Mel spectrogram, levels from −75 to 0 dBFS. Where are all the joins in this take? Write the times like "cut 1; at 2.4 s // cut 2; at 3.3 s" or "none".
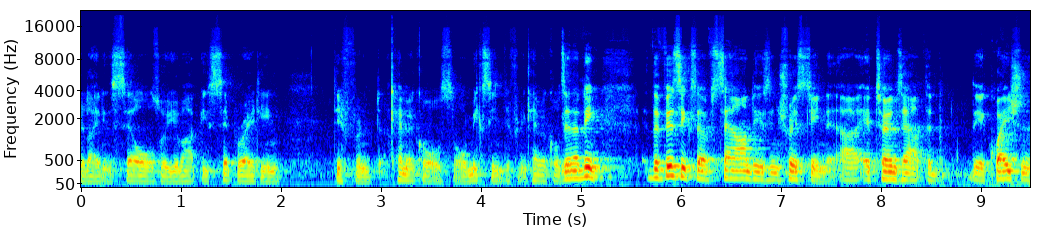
cut 1; at 4.8 s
